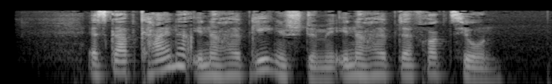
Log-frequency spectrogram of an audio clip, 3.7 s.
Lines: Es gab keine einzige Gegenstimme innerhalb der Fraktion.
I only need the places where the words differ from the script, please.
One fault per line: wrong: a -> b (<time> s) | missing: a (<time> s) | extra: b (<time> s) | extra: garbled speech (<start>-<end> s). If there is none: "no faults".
wrong: einzige -> innerhalb (1.3 s)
